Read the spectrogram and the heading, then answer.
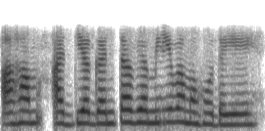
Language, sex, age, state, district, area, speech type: Sanskrit, female, 18-30, Karnataka, Bangalore Rural, urban, conversation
